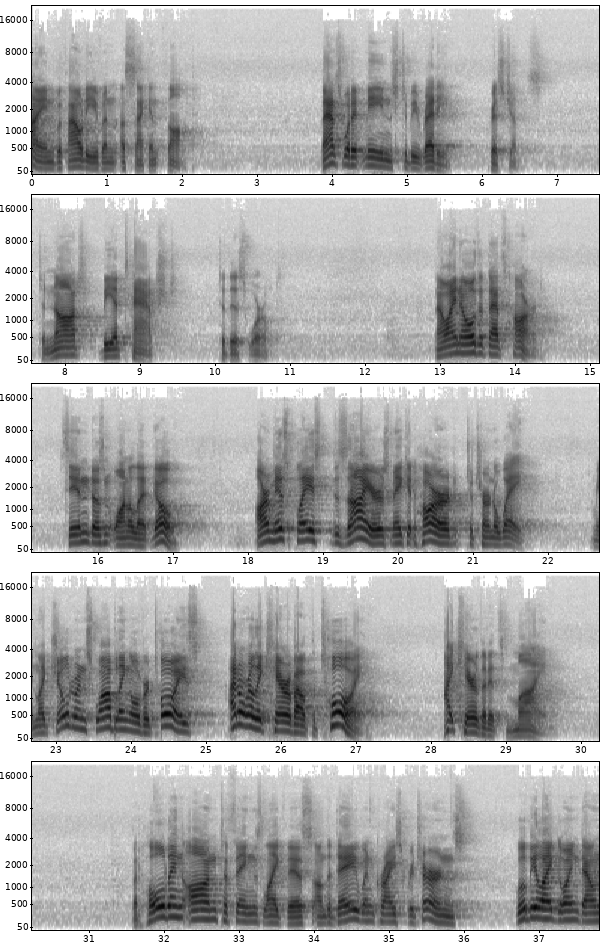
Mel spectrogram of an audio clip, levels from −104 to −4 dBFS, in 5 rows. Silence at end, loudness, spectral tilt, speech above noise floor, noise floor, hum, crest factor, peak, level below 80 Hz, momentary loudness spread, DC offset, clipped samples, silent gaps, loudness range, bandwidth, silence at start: 0 s; -18 LUFS; -4.5 dB/octave; 42 dB; -60 dBFS; 60 Hz at -60 dBFS; 20 dB; 0 dBFS; -72 dBFS; 17 LU; under 0.1%; under 0.1%; none; 12 LU; 15.5 kHz; 0 s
